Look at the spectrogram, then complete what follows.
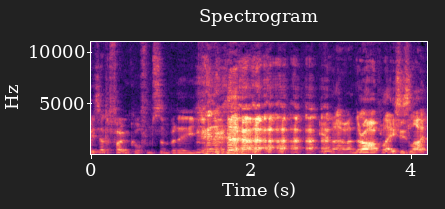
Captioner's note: both laughs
